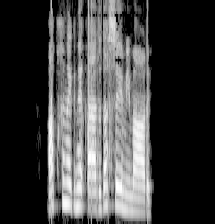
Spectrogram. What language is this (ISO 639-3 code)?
sva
